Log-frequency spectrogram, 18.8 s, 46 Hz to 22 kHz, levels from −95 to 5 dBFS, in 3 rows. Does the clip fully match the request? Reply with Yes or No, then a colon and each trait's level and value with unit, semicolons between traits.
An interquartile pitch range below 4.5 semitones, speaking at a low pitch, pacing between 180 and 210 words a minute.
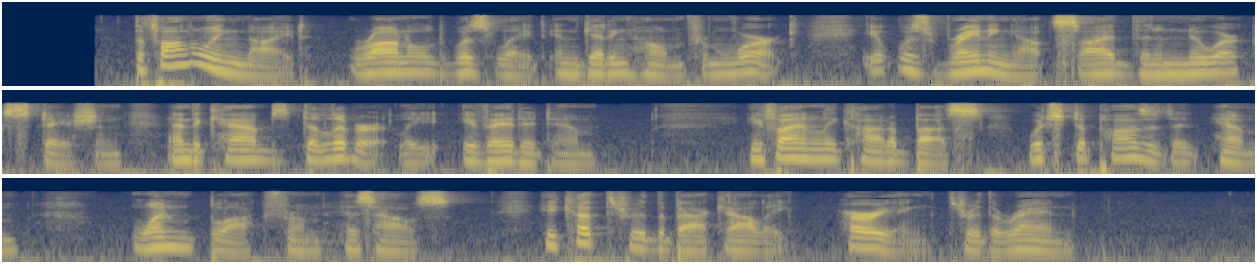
No: average, 3.5 semitones; low, 125 Hz; average, 150 wpm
